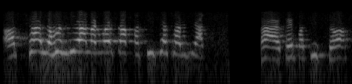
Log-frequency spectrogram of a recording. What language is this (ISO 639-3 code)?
mai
